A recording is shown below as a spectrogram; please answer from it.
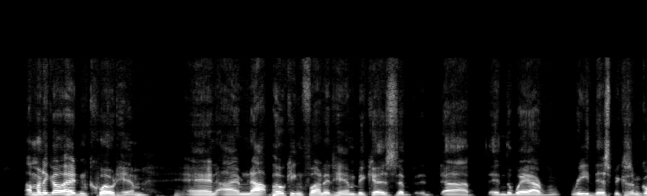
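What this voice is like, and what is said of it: Usual voice. Nothing is said of it.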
